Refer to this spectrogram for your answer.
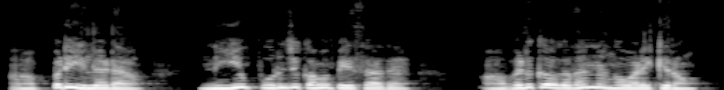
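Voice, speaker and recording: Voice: very high-pitched, steady tone, quick pace. A woman voicing a busy, defensive middle-aged mother in a cartoon drama, brushing off concerns in a dismissive way. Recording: dull lo-fi cartoon audio.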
